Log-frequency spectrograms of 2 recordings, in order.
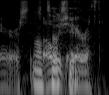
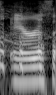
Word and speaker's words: Aerith: it for to be heirs welcome to america look in the mirror you said it wrong but her name is aerith according to the creators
